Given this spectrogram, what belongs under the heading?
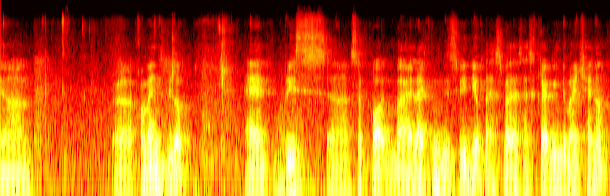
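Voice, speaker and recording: A man talks his viewers through a home kitchen demo in an easygoing, rambling way, full of ums and likes. His voice sits a little low and sounds mellow. The kitchen around him is echoey. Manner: relaxed, chatty, with many fillers. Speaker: home cook reviewing kitchen gadgets. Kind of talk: casual demo vlog. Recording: echoey kitchen with faint background noise.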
